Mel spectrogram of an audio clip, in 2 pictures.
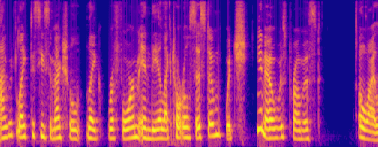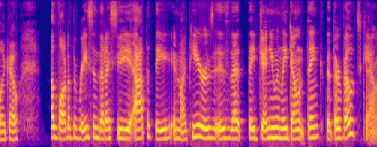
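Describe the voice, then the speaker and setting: A woman with a western Canadian accent talks at a moderate pace in a medium pitch, with fairly even intonation. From Calgary, Alberta. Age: 18. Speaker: recent high school graduate. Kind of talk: interview.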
